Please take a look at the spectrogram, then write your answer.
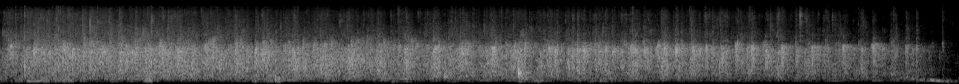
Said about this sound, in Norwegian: Så gi henne en varm applaus.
